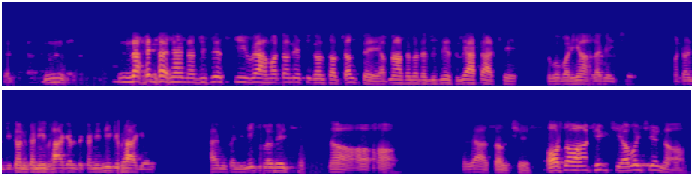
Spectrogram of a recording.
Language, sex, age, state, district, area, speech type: Maithili, male, 30-45, Bihar, Darbhanga, rural, conversation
